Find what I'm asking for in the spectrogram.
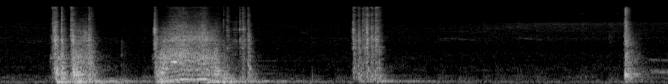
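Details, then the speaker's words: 1952 Chevy truck after starter replacement, first crank in years with fluid earlier put in the cylinders: short, sluggish cranking bursts turn the engine only a few times without catching, slight smoke; owner says it's not getting the voltage. Slow cranking. "try it again yeah it's not getting the voltage well it did turn over a little bit"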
